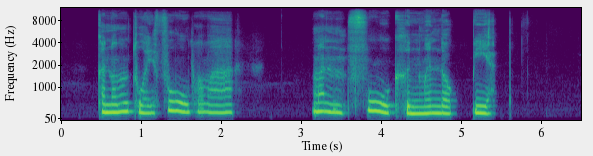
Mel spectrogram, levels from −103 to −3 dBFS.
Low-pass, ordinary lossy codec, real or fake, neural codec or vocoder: none; none; real; none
